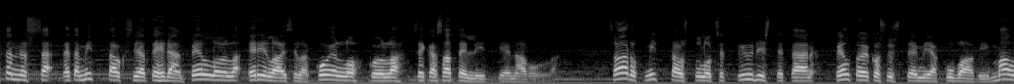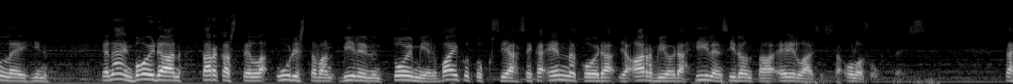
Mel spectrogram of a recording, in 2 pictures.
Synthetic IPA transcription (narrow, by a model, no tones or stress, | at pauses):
kæyt̪ænːøsːænæjt̪æmit̪ːɑuksiɑt̪ehdæːmpe̞lːo̞jlːɑʔe̞ɾilɑjsilːɑkoelːo̞hko̞jlːɑse̞kæsɑt̪e̞lːiːt̪ːie̞nɑʋṵlːɑ̰ | sɑːdut̪mit̪ːɑust̪ulo̞kse̞t̪yhdist̪e̞t̪æːnpe̞lt̪oe̞ko̞syst̪e̞ːmiækuʋɑːʋiːmːɑlːe̞jɦin | jɑnæinʋo̞jdɑːnt̪ɑrkɑst̪e̞lːɑuːdist̪ɑʋɑnʋilje̞lynt̪o̞jmienʋɑjkut̪uksiɑse̞kæʔe̞nːɑko̞jdɑjɑ̰ʔɑrʋio̞jdɑhiːle̞nsido̞nt̪ɑːʔe̞ɾilɑjsisːɑ̰ʔo̞lo̞suht̪e̞̰isːɑ̥ | t̪æ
